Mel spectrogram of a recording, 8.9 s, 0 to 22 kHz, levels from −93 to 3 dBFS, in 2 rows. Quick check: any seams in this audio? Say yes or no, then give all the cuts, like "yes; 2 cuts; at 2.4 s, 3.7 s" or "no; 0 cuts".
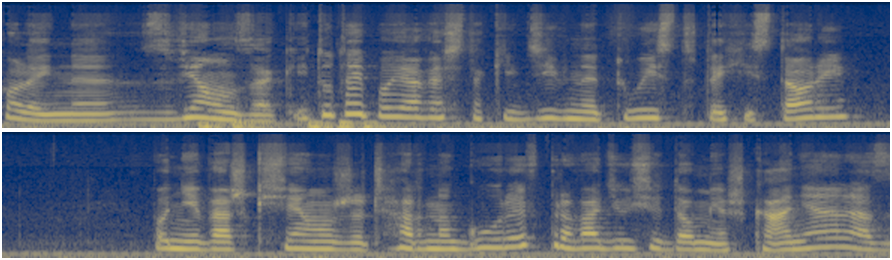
no; 0 cuts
